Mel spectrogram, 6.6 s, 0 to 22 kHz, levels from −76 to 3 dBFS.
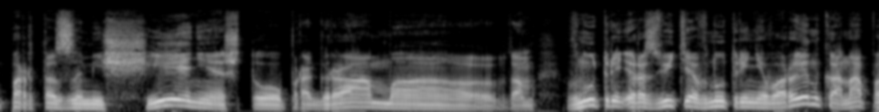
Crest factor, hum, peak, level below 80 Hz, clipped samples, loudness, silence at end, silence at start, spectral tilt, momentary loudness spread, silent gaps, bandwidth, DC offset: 14 dB; none; -4 dBFS; -50 dBFS; under 0.1%; -19 LUFS; 0 s; 0.1 s; -4.5 dB/octave; 7 LU; none; 16 kHz; under 0.1%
